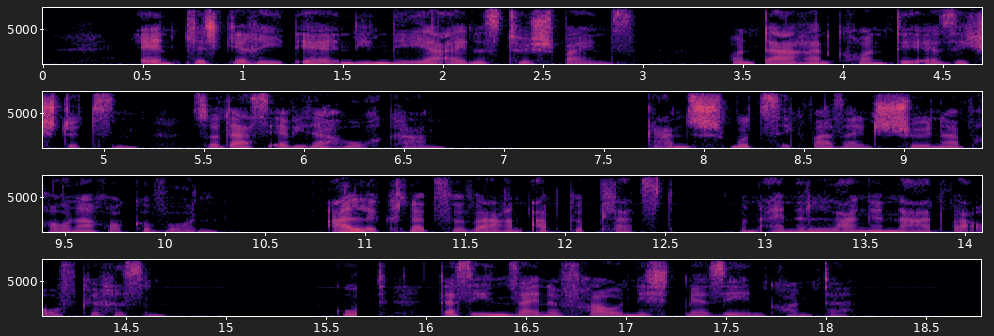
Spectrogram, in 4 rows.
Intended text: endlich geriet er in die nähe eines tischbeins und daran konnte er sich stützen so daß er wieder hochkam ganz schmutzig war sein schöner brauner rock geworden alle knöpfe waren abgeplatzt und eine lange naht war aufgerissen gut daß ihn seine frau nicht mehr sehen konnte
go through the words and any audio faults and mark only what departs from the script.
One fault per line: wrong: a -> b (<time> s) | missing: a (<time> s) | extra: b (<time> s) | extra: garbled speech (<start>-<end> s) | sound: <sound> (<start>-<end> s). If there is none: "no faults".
sound: dropout (15.7-15.8 s)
